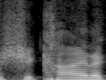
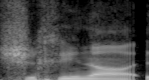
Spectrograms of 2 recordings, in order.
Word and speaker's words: Shekinah: I'm just saying the Hebrew is Shekinah.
